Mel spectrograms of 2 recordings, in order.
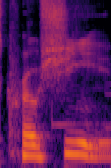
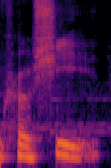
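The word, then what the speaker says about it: Croce: right there we go I believe I was educated that the pronunciation is is crochet Jim crochet okay also I think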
